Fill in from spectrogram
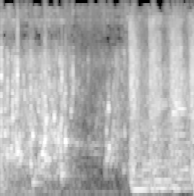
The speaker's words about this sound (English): It's a shower transition.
